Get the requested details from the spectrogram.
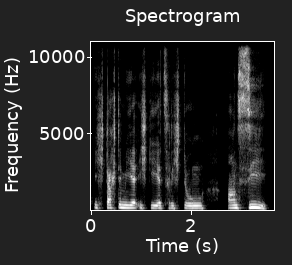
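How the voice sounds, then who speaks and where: A woman in her forties narrating her motorcycle trip in a relaxed, chatty way, with fillers and restarts. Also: lowish voice, slow. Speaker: motorcycle travel vlogger. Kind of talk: casual travel narration.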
